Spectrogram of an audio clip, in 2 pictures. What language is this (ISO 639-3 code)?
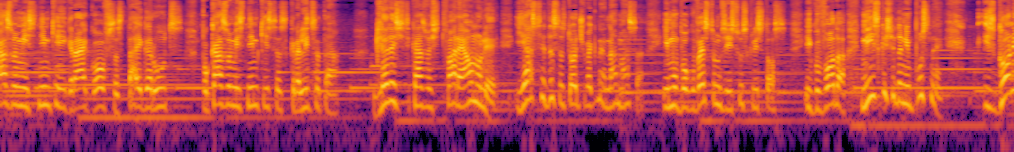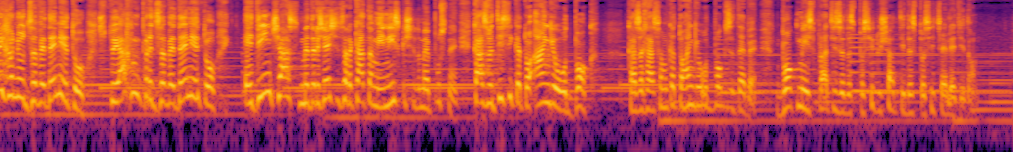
bul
